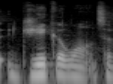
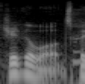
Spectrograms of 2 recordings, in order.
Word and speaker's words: gigawatt: this is an obscure but once standard pronunciation of gigawatt, which is a billion watts. It's usually pronounced with the hard G as in gander and gold.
